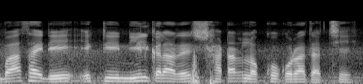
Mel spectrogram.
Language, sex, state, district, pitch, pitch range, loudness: Bengali, male, West Bengal, Alipurduar, 140 Hz, 125-150 Hz, -13 LUFS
